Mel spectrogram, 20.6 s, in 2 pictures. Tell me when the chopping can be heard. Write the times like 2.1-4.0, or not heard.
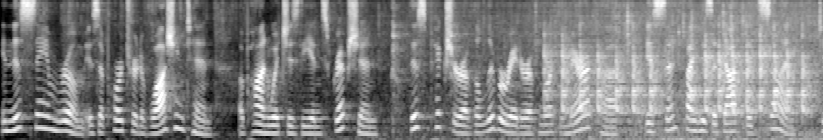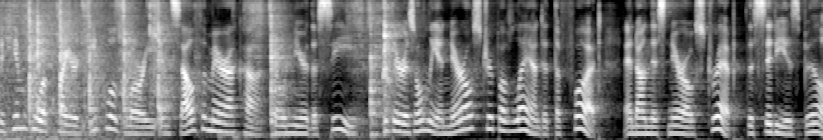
6.8-15.7.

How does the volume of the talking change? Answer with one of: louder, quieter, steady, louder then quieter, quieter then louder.
steady.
